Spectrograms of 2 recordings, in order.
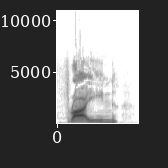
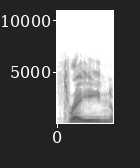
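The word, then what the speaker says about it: Thráin: I think what we came down is Thrain. I think the sort of emphasis on the second syllable, it's 2 syllables, and the emphasis on the second syllable is undisputed.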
